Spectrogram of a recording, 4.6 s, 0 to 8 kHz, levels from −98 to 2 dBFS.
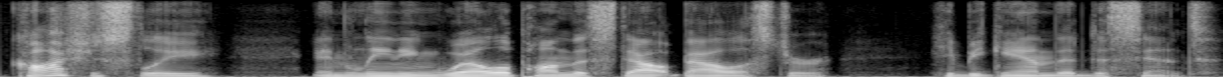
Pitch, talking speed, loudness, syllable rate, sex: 115 Hz, 155 wpm, -20 LUFS, 5.1 syllables/s, male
